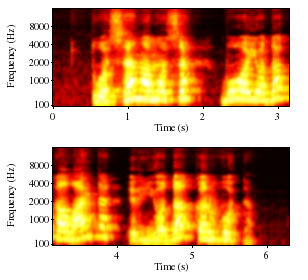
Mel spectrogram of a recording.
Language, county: Lithuanian, Vilnius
